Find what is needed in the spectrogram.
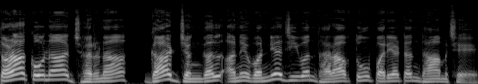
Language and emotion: Gujarati, neutral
